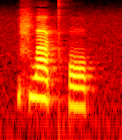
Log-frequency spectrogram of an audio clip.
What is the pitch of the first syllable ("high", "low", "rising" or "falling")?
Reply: falling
